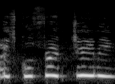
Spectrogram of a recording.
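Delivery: very high, very loud falsetto head voice. Greeting his high school friend on the episode, in a falsetto. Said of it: "test you with a new falsetto".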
